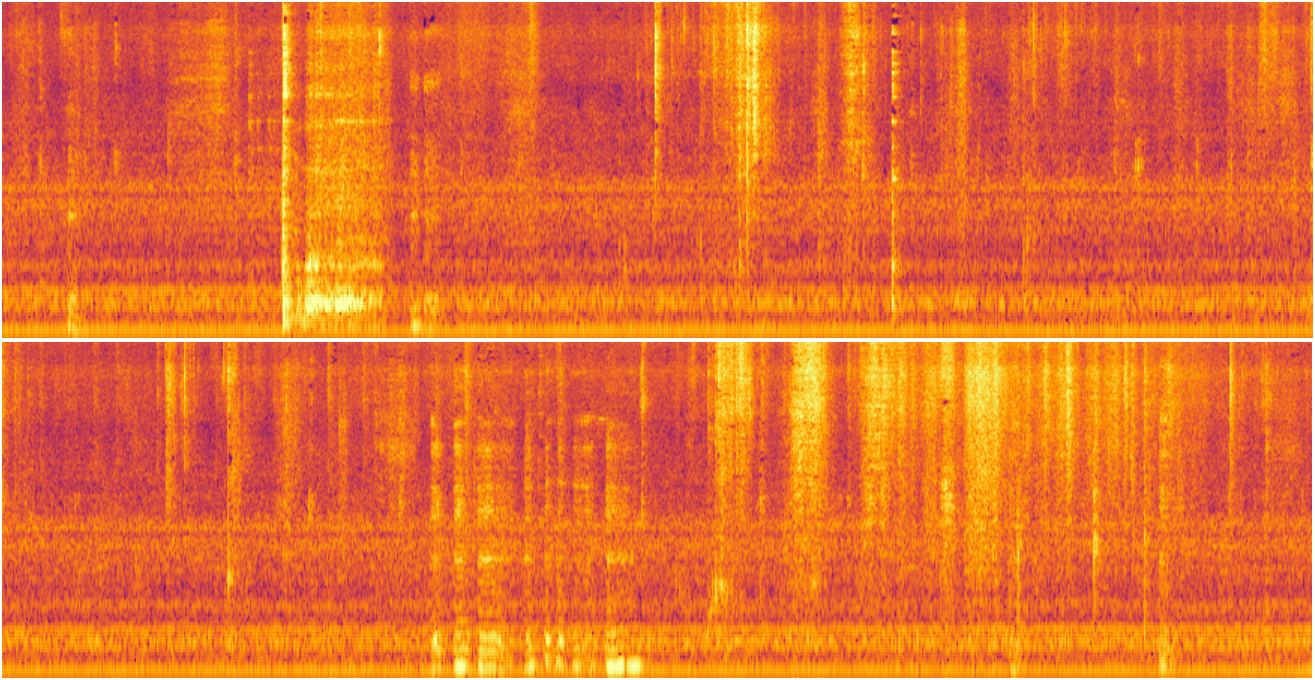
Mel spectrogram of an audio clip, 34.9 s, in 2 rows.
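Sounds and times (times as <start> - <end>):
steady low hum: 0.0 - 34.9
chewing crunchy bread: 8.1 - 34.9.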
